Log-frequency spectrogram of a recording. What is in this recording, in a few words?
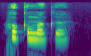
"hukw-makw", apatani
